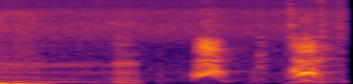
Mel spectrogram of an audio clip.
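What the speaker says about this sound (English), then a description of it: "don't hit the dog." A dog in the medieval role-playing game Kingdom Come: Deliverance gives a couple of short, sharp barks and yelps after a low voice, each bark close and loud with brief gaps between.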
